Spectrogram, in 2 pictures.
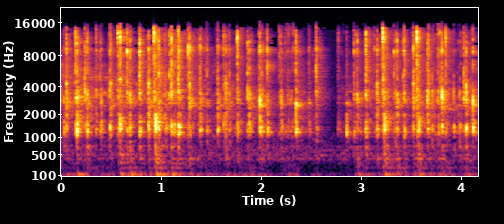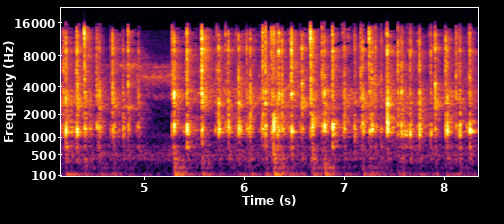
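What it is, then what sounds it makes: Plastic mechanical keyboard. Both hands type rapidly with their fingertips on the plastic keycaps of a white, backlit RGB mechanical computer keyboard resting on a desk with a padded wrist rest. The result is a dense stream of short, bright clicks and clacks, broken by brief pauses near 2.7 and 5 seconds before the typing resumes.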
